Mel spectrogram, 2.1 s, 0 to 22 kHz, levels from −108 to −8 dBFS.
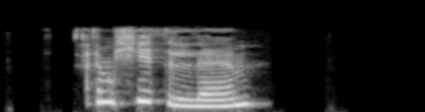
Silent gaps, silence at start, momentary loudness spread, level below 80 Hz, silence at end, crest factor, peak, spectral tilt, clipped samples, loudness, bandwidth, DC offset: none; 0.4 s; 9 LU; -70 dBFS; 0.85 s; 16 dB; -10 dBFS; -4 dB/octave; under 0.1%; -24 LUFS; 8.2 kHz; under 0.1%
